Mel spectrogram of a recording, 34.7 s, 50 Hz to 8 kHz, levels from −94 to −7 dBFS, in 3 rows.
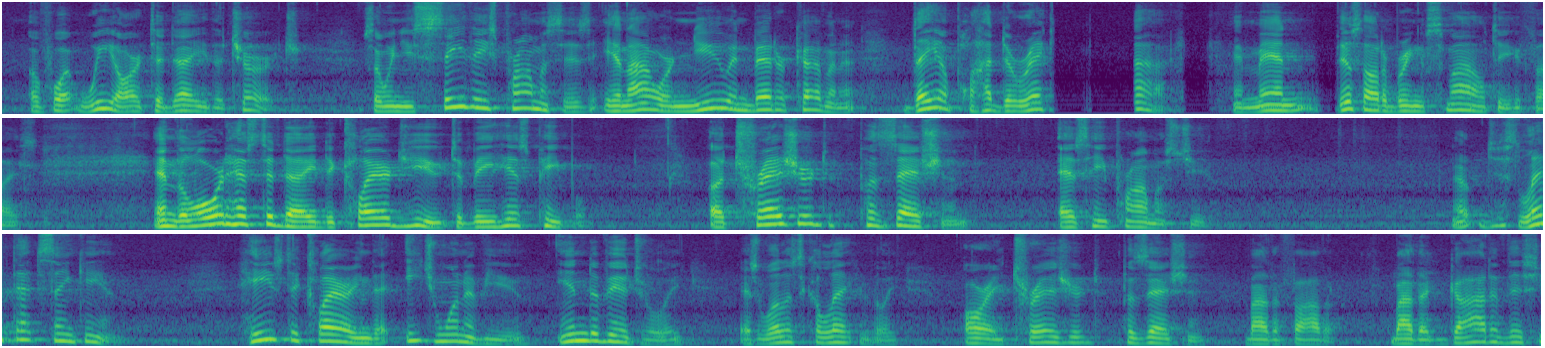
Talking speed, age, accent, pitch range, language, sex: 145 wpm, 60-79, American, 135-185 Hz, English, male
